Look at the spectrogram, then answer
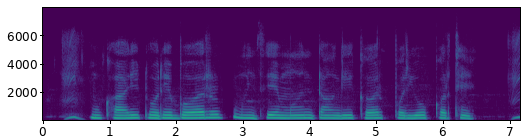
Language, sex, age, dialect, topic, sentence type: Chhattisgarhi, female, 25-30, Northern/Bhandar, agriculture, statement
